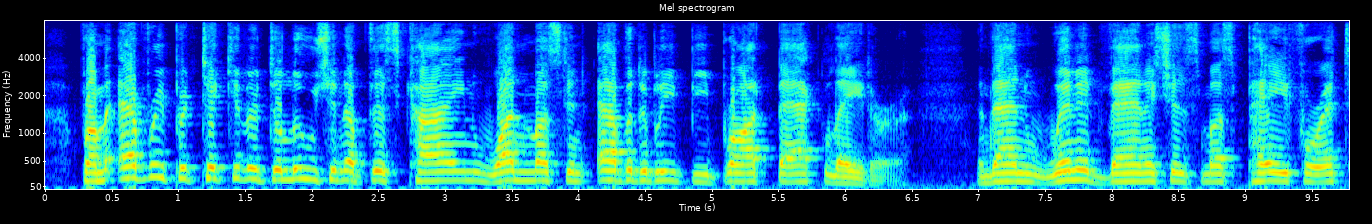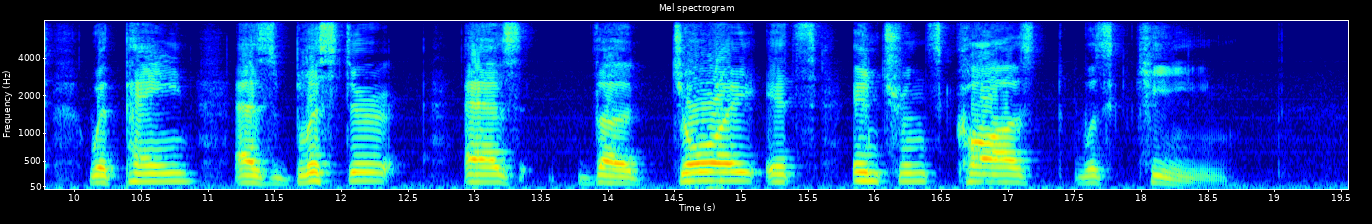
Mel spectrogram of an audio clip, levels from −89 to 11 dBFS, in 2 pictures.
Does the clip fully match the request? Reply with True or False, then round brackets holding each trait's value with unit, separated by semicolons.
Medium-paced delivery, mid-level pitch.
False (105 wpm; 145 Hz)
